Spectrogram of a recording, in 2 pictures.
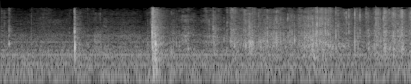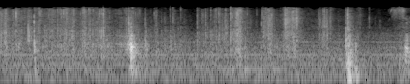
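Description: A cardboard cake-mix box being opened and the plastic bag of mix inside pulled out: irregular paper-and-plastic crinkling and tearing, broken by a few sharp knocks against the counter, the loudest about two-thirds of the way through.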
